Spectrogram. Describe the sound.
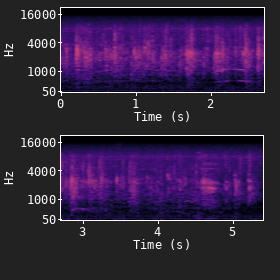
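A crowd claps steadily for several seconds in praise of Jesus, a dense, continuous patter of many hands at moderate loudness, with faint voices mixed into the applause.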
